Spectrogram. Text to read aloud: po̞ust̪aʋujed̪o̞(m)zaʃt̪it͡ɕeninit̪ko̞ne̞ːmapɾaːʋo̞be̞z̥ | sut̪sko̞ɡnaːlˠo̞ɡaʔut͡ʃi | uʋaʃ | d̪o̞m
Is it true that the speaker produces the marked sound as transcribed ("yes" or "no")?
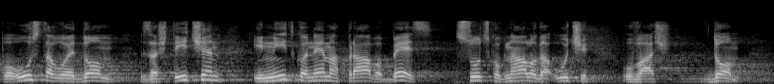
yes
